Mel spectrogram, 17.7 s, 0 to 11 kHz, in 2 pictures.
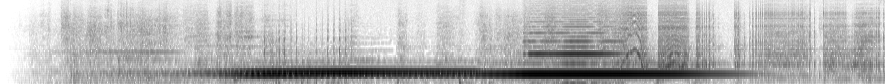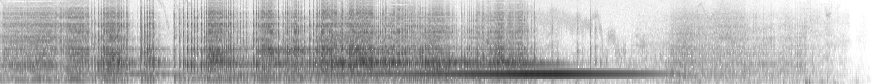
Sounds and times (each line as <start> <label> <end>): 0.6 feedback 7.7
11.4 feedback 15.5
